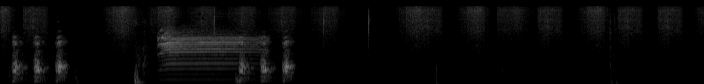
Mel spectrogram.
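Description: Chickens in the Minecraft video game cluck in short clipped bursts, with a drawn-out sheep bleat in the middle, all close and fairly quiet, with no talking.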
